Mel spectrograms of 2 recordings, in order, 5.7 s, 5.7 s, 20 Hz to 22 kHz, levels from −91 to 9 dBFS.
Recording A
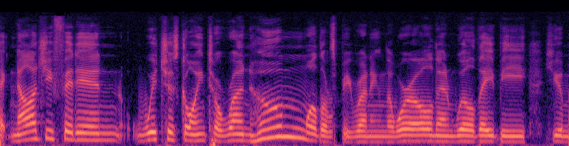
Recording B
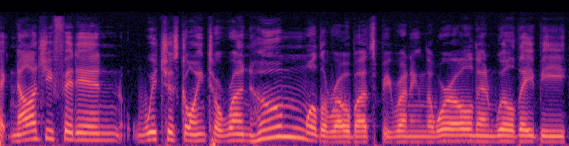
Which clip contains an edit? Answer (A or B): A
